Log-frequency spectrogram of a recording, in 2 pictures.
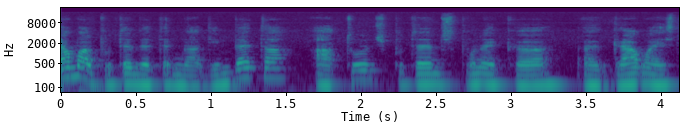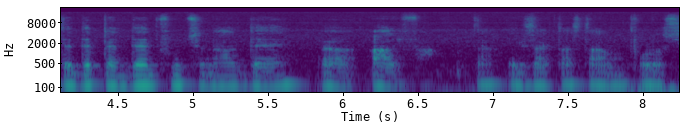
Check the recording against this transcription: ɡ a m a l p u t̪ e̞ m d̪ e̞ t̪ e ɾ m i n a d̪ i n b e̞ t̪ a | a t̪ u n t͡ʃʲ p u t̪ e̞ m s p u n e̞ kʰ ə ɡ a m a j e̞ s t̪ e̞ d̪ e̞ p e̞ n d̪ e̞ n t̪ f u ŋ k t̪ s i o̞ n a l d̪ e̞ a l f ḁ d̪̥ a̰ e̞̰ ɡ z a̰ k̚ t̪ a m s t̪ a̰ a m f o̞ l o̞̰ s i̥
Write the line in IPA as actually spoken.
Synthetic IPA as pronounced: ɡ a m a l p u t̪ e̞ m d̪ e̞ t̪ e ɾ m i n a d̪ i n b e̞ t̪ a | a t̪ u n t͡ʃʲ p u t̪ e̞ m s p u n e̞ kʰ ə ɡ a m a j e̞ s t̪ e̞ d̪ e̞ p e̞ n d̪ e̞ n t̪ f u ŋ k t̪ s i o̞ n a l d̪ e̞ a l f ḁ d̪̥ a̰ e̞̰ ɡ z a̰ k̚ t̪ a s t̪ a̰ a m f o̞ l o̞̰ s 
